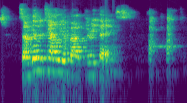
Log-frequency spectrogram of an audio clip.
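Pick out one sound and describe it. A man speaks clearly to a room.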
